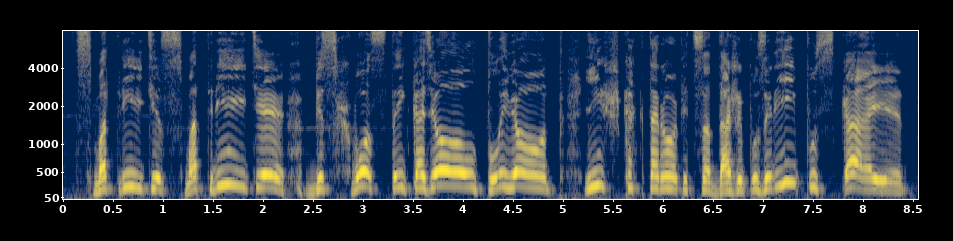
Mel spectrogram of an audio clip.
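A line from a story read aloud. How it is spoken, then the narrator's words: Distant cheerful shout with clapping. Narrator (Russian): где-то далеко, может, на самом дне моря, кто-то захлопал в ладоши и весело закричал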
